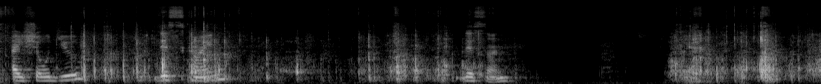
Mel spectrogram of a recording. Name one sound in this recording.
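Cardboard and paper rustle as a box is opened.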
